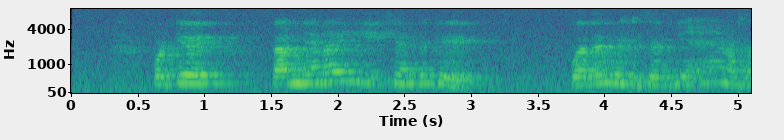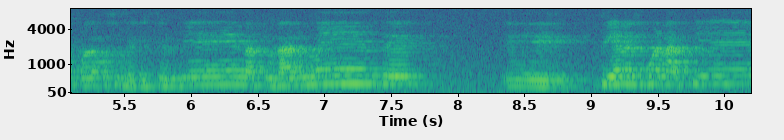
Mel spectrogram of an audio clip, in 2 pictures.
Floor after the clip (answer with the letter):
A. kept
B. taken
A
